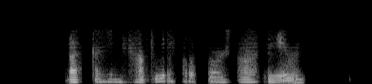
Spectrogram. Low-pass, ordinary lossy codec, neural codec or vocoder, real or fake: 5.4 kHz; AAC, 48 kbps; codec, 44.1 kHz, 0.9 kbps, DAC; fake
